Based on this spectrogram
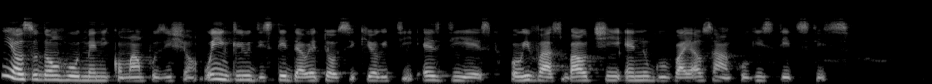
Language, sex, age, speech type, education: Nigerian Pidgin, female, 15-29, spontaneous, tertiary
